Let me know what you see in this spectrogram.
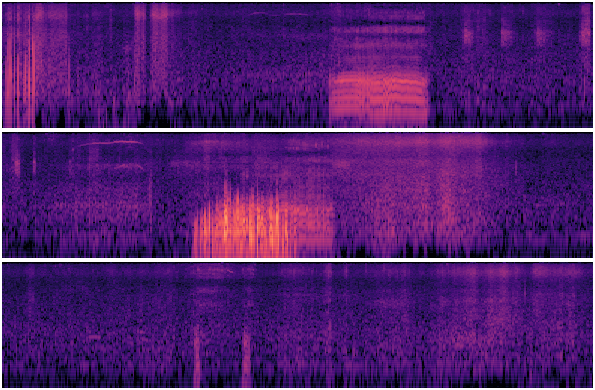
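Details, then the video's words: A sleeping pet dog named Muffin snores loudly in two rasping, buzzing bursts about four seconds apart, separated by quiet breathing and faint rustles. "Snoring dog Muffin"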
